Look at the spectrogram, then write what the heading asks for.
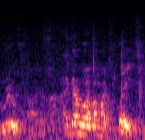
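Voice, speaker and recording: A man playing a weary, nostalgic man in his fifties, speaking deliberately and reflectively in a theatrical stage performance. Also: on the high side, big pitch swings. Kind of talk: theatrical stage monologue and dialogue. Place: small indoor theatre stage. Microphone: far camera. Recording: echoey theatre stage, distant noisy camera mic.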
